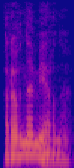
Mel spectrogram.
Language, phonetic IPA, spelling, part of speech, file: Russian, [rəvnɐˈmʲernə], равномерно, adverb / adjective, Ru-равномерно.ogg
- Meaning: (adverb) evenly, uniformly; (adjective) short neuter singular of равноме́рный (ravnomérnyj)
